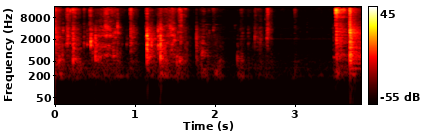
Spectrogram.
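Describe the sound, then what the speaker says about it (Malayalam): A spoon clinking and scraping against a pot while lentil and snake gourd curry is mixed with salt and water, a few short metallic knocks separated by pauses, close and fairly quiet. "നന്നായിട്ടൊന്ന് മിക്സ് ചെയ്യാം."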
